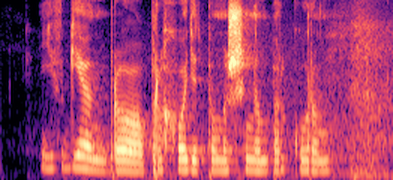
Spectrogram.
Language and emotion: Russian, neutral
